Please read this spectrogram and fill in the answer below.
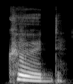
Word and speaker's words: could: 앞에 C가 붙으면 would, could.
